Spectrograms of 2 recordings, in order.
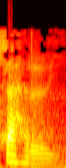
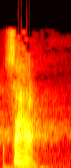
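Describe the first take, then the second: First: An extra i vowel is added at the end. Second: It ends on the r, with no vowel. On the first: The speaker calls it wrong. "jangan syahri" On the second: The speaker calls it right. "jangan dibuang huruf ro-nya"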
